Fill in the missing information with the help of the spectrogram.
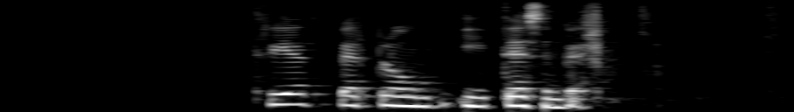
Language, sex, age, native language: Icelandic, female, 30-39, Icelandic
